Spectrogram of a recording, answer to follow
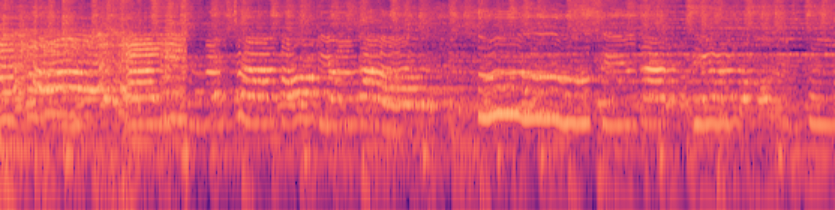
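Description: A voice singing a melody with gliding, held notes over instrumental backing music.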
